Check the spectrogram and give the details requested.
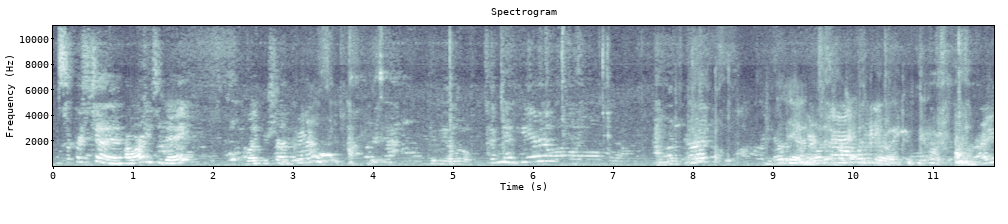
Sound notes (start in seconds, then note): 4.6 background chatter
